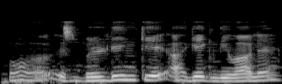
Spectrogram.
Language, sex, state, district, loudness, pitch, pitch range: Hindi, male, Uttar Pradesh, Gorakhpur, -18 LUFS, 185 Hz, 170-195 Hz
